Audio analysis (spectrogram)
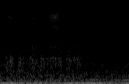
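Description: Pen or marker writing on a board during a partial-fraction integration lesson, a faint continuous scratchy stroking sound over steady background hiss, without speech.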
